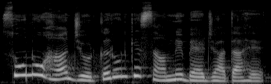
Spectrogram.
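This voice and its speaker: A woman narrating a scripted moral story in a deliberate, simple storytelling manner. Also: medium pitch, huge pitch swings, dark tone.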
